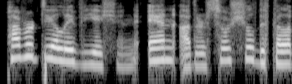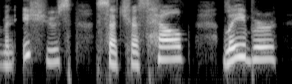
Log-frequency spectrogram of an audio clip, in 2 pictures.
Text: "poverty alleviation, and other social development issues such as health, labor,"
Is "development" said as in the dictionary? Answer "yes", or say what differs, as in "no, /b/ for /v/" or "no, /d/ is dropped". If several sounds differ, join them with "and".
yes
